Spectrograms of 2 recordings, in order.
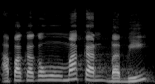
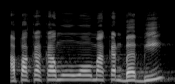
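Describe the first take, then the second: First: "makan" punched, then "babi" set apart with a rise; changed intonation, stress on MAKAN. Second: "babi" at the end of one high, loud, even-running question; question intonation. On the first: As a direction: hit "makan", then lift "babi" as a question. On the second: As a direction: ask straight through to "babi", voice raised. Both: Shown as a demonstration. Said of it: "Itu kalau dirubah intonasinya bisa lain".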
